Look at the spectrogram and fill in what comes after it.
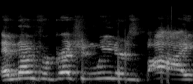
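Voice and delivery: high, loud, called-out yell. Retelling yelling out a line as the candy deliverer left the theater: retelling own yell. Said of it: "and then I yelled out".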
